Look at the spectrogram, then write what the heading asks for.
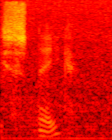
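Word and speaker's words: Sneek: And then this is probably Snake. That's not like the animal, but Sierra November Echo Echo Kilo. A double echo in the Netherlands is pronounced as A.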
